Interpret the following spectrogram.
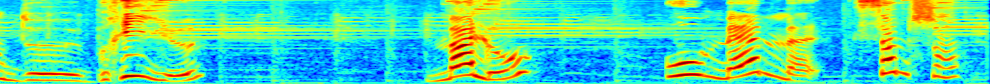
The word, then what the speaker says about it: Samson: brilleux Malo ou même Samson que l'on prononce aussi sans son alors Paul Aurélien a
